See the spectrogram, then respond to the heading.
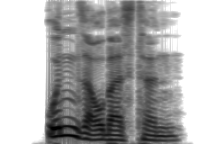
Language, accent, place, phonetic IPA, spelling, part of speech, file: German, Germany, Berlin, [ˈʊnˌzaʊ̯bɐstn̩], unsaubersten, adjective, De-unsaubersten.ogg
- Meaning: 1. superlative degree of unsauber 2. inflection of unsauber: strong genitive masculine/neuter singular superlative degree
